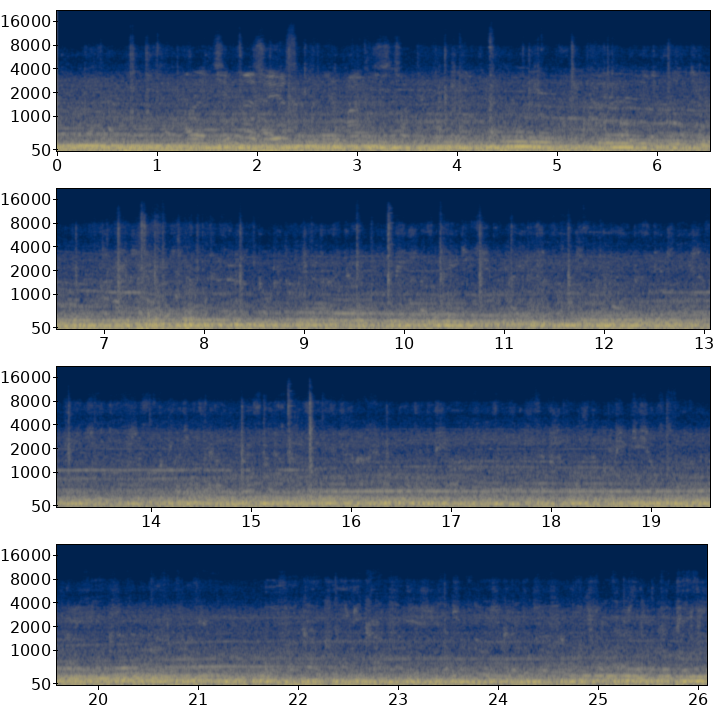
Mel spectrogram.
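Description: A tractor cab rattles and knocks as the tractor rolls over rough ground.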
